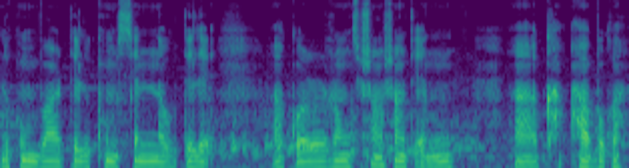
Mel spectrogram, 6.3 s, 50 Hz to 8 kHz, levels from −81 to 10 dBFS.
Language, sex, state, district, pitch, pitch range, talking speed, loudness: Mizo, male, Mizoram, Aizawl, 95 Hz, 95-100 Hz, 190 wpm, -20 LUFS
